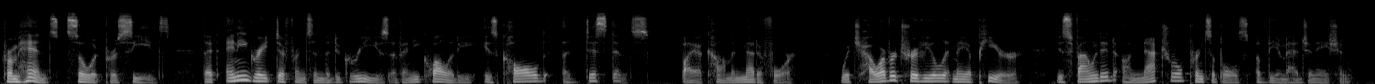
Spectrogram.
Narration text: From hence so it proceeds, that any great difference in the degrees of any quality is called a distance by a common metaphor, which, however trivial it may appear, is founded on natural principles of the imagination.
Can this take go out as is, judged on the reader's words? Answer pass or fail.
pass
